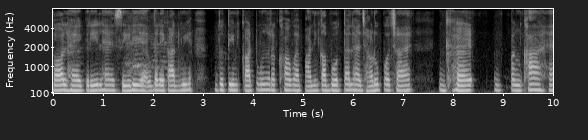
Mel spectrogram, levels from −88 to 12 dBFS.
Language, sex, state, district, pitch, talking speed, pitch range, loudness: Hindi, female, Jharkhand, Deoghar, 185 Hz, 145 wpm, 175-190 Hz, -17 LUFS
